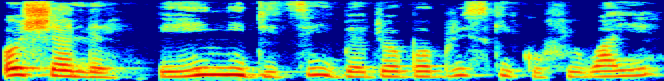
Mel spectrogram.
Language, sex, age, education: Yoruba, female, 30-45, tertiary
